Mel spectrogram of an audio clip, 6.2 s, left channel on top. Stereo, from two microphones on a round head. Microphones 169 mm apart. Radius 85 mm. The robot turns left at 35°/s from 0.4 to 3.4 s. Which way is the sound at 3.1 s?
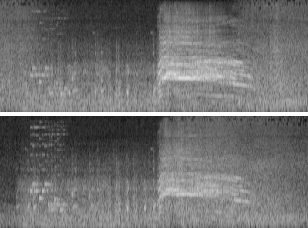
20° left (ahead or behind).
